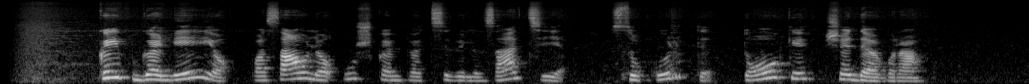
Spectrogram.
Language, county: Lithuanian, Panevėžys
